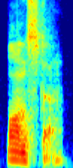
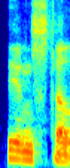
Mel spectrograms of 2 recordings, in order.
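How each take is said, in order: First: It is said in a put-on French accent. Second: It is said in a plain, unaccented way.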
